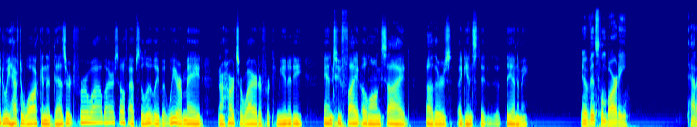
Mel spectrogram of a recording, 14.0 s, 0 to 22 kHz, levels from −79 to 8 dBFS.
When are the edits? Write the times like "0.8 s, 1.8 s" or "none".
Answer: none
